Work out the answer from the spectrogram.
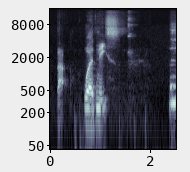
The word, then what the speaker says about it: Nice: So Hugh is absolutely fine pronouncing that word Nice. The Nice Jazz Festival.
